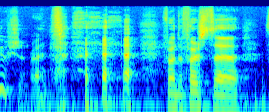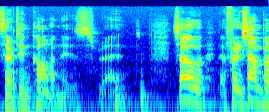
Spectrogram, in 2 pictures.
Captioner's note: laughing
